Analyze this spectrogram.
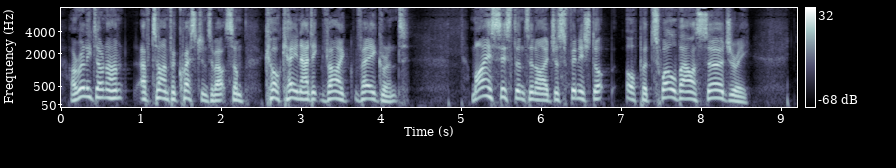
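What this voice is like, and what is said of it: Generic put-on Northern English accent. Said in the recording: “he's Northern. Dr. Yates is Northern. He speaks like this. ... I don't know where my accent's from at all. It's just generic northern.”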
